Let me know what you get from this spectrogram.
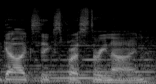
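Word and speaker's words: Galaxy Express 999: the theme song the Galaxy Express 39 pronounced 39 but spelled 999 funny Title by the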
